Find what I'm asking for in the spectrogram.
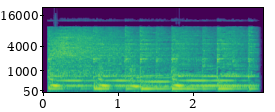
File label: WIN; Emperors China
